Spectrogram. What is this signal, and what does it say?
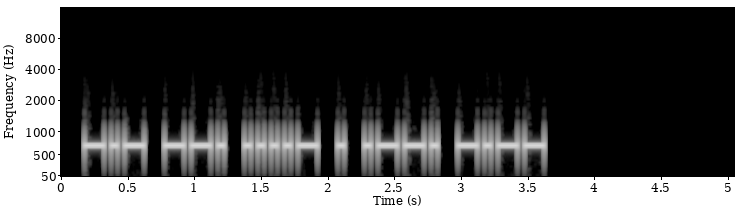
Morse code, heard as a keyed tone, about 24 wpm, 700 Hz. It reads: KG4EPY
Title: Speed Racing - USA 2x3 Call Signs 20wpm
